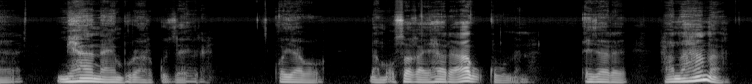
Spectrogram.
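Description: It's a speech clip with a single sharp snap at 4.21 s, a short click that peaks around -10 dBFS. It sounds like an electrical switching spike, likely a nearby switch or motor arcing and getting picked up on the audio line.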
